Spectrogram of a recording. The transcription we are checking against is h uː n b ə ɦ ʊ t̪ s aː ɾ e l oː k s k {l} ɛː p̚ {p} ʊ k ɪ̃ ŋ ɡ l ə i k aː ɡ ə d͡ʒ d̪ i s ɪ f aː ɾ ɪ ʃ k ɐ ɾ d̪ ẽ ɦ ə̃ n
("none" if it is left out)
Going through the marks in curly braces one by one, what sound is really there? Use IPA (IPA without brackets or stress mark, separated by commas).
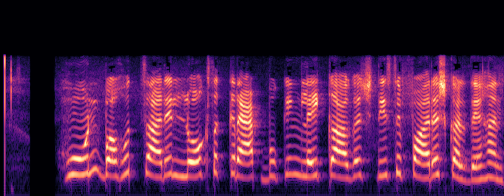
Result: ɾ, b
